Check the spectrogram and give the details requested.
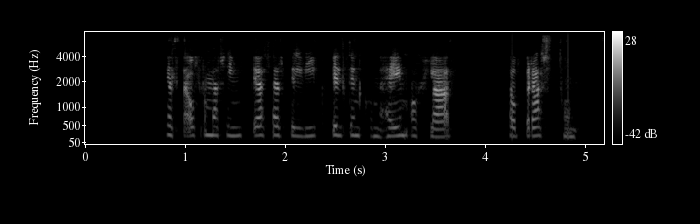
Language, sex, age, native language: Icelandic, female, 40-49, Icelandic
